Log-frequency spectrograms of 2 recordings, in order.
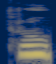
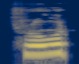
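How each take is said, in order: First: The word ends with an oo sound. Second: The word ends with a t sound. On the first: The speaker calls it right. "थ्रू पढ़ेंगे" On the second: The speaker calls it wrong. "इसको थ्रोट नहीं पढ़ेंगे"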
